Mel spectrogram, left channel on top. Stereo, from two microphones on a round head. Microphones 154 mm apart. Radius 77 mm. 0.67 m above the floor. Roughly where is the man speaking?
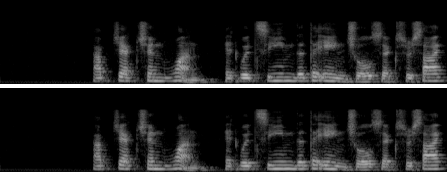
Centre.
